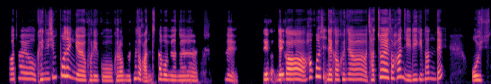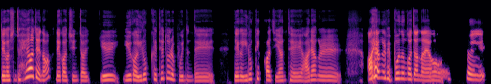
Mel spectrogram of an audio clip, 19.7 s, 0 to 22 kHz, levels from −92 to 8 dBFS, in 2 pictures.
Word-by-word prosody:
맞아요. 260 0 -3
괜히 250 +3 -2
심보 350 +8 +1
생겨요. 255 - +3
그리고 195 -3 -4
그러면 200 +1 -3
계속 265 -4 0
안 170 +5 0
듣다 250 +2 -2
보면은 200 -3 -2 0.5
네. 225 -6 -5 0.5
내가 240 +2 +4
내가 240 -1 +6
하고 335 - +2
싶 360 - -7
내가 235 0 +2
그냥 240 -3 -2
자처해서 310 +7 +3
한 345 +2 +1
일이긴 230 +3 -3
한데 275 +4 -2 0.6
'어이씨 205 +1 +1
내가 205 0 +3
진짜 215 +1 -6
해야 360 +11 +7
되나?' 270 - 0
내가 200 -1 0
진짜 190 -1 -6 0.3
얘 210 +1 +1
얘가 215 -1 0
이렇게 240 +4 -2
태도를 275 -1 -3
보이는데 185 -4 -8 0.4
내가 195 0 +1
이렇게까지 215 -3 -3
얘한테 185 -1 -5
아량을 195 0 -4 0.5
아량을 310 -6 +7
베푸는 275 +1 0
거잖아요. 220 -7 +2 0.8
네. 225 - 0
225 Hz, 300 characters per minute, -21 LUFS, 200-255 Hz, 0.8 s, 해야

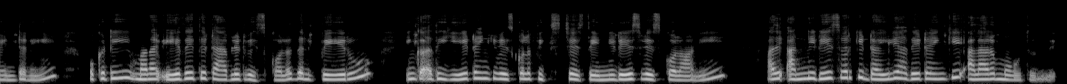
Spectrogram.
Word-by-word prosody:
వెంటనే, 200 0 -4 0.5
ఒకటీ 275 +1 0 0.2
మనం 245 +1 +4 0.2
ఏదైతే 275 +3 +3
టాబ్లెట్ 230 +1 0
వేసుకోవాలో 205 +4 -4
దాని 235 -5 -1
పేరు, 230 +5 +2 0.5
ఇంకా 255 - +2
అది 260 0 0 0.2
ఏ - - +4
టైమ్‌కి 275 -2 0
వేసుకోవాలో 250 +1 0
ఫిక్స్ 230 - -7
చేస్తే, 225 -2 +1
ఎన్ని 220 +2 0
డేస్ 240 +2 +4
వేసుకోవాలో 215 -3 0
అని, 210 +8 -4 0.6
అది 265 +3 +3
అన్ని 255 +3 +2
డేస్ 285 +3 +1
వరికి 305 +1 -1
డైలీ 240 +5 +2
అదే 255 +1 +2
టైమ్‌కి 250 +6 -1
అలారం 240 +1 +2
మోగుతుంది. 210 - -8
245 Hz, 155 wpm, -22 LUFS, 225-260 Hz, 0.6 s, మనం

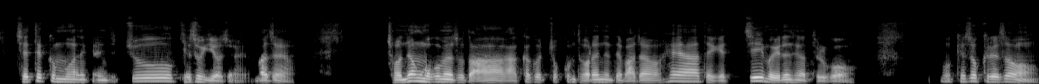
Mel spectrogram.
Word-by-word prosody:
재택근무하니까 120 -5 -1
이제 - - -14
쭉 150 0 +1
계속 115 +2 -1
이어져요. 90 - -1
맞아요. - - 0 0.9
저녁 150 +10 +4
먹으면서도 120 -5 +3
'아 95 +2 +3
아까 90 +6 -4
그거 115 - -3
쪼끔 120 +1 -8
덜 95 0 0
했는데 110 -2 0
마저 95 +3 0
해야 140 -2 +2
되겠지?' 165 - +1
뭐 110 - +4
이런 110 +2 +3
생각 100 -2 -2
들고 80 -2 -3 0.8
뭐 - - -9
계속 140 +2 -2
그래서 120 - +1
115 Hz, 330 characters per minute, -22 LUFS, 100-140 Hz, 0.9 s, 저녁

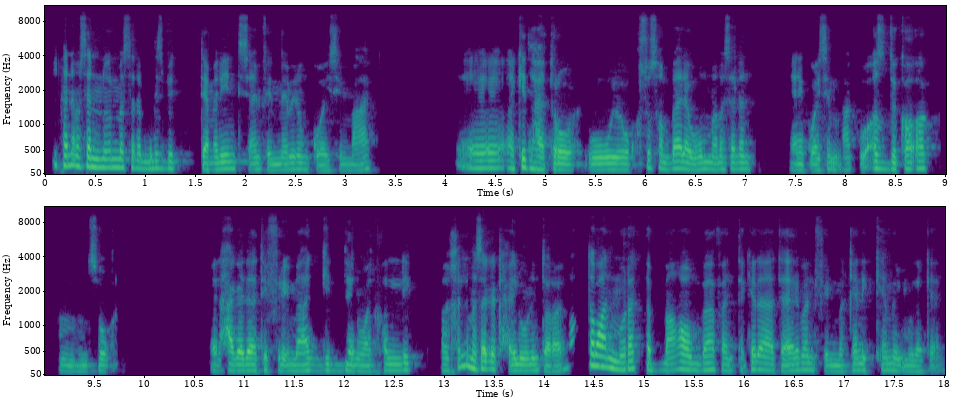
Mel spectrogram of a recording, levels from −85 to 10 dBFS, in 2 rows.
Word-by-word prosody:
فخلينا 195 +1 +3
مثلًا 180 -3 +4
نقول 160 0 +2
مثلًا 155 -2 0
بنسبة 140 0 -3 0.2
80، 130 +2 +2
90% 115 -4 -3
منهم 125 0 -1
كويسين 105 0 -6
معاك، 110 +5 -5 0.9
آآ 145 0 +1
أكيد 140 +2 +2
هتروح 120 -2 +2
و 115 +1 +3
وخصوصًا 120 +5 -2
بقى 140 +2 +3
لو 125 -3 +3
هم 125 +2 0
مثلًا 125 0 -2 0.3
يعني 115 - -2
كويسين 110 0 -3
معاك 120 0 -8
وأصدقائك 135 +1 +1 0.3
من 110 -1 -5
صغرك، 110 +1 -5 0.9
الحاجة 120 0 +3
دي 120 +1 +6
هتفرق 115 -1 -3
معاك 115 +1 +1
جدًا، 115 0 -3
وهتخليك 120 +4 -2 0.2
وهتخلي 170 - -1
مزاجك 150 -4 +4
حلو 120 0 +2
وأنتَ 120 +1 0
رايح، 105 +7 0 0.2
طبعًا 210 -2 +8
المرتب 150 -6 +2
معاهم 130 +1 +3
بقى 135 0 +1
فأنتَ 120 -3 -5
كده 135 -2 +2
تقريبًا 120 +3 +1
في 125 -2 -8
المكان 110 +3 -2
الكامل 125 0 -3
المتكامل. 110 +1 -5
125 Hz, 155 wpm, -23 LUFS, 115-135 Hz, 0.9 s, طبعًا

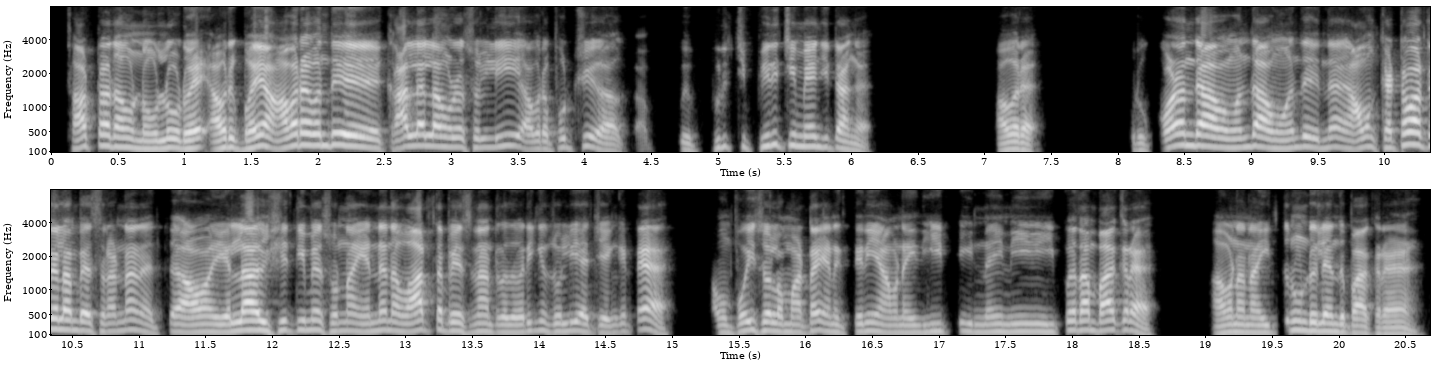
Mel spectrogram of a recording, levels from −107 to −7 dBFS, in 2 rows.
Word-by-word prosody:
சாப்பிட்டா 220 - 0
தான் 190 -1 +3
உன்ன 155 -2 -2
உள்ள 165 +3 0
உடுவேன். 165 +2 +3
அவருக்கு 175 -3 +1
பயம். 210 +3 +7
அவர 225 +2 +5
வந்து 235 +1 0 0.4
கால்லல்லா 210 0 +3
விழ 190 0 -2
சொல்லி 185 +4 -4 0.2
அவர 150 +1 -5
புடிச்சு 185 +3 -10 0.9
பிரிச்சு, 185 +1 -12
பிரிச்சு 225 +2 -3
மேய்ஞ்சுட்டாங்க. 180 -9 -1 1.1
அவர, - - +1 0.8
ஒரு 130 - -11
கொழந்த 225 -1 +3
அவன் 180 -2 +2
வந்து, 200 +4 -2
அவன் 165 -1 -1
வந்து 195 +2 -2 0.3
அவன் 195 -2 -3
கெட்ட 175 +7 +1
வார்த்தயெல்லாம் 205 -5 +4
பேசுறான்னா, 170 +3 -2 0.4
அவன் 155 0 0
எல்லா 185 +2 +6
விஷயத்தையுமே 190 +2 -3
சொன்னான். 170 -1 -2
என்னென்ன 180 0 0
வார்த்த 190 +2 +2
பேசுனான்ற 155 -2 -2
வரைக்கு 170 +3 -6
சொல்லியாச்சு 160 -4 -4
எங்கிட்ட. 150 0 -3 0.5
அவன் 140 -1 -9
பொய் 175 0 -2
சொல்லமாட்டான். 165 +1 0
எனக்குத் 150 0 -8
தெரியும். 165 -3 -1
அவன 145 0 -5 0.2
இ - - -4
பி 170 - -11
ந - - -6 0.2
நீ 160 - -5 0.2
இப்ப 185 +3 -4
தான் 180 -1 -1
பார்க்குற. 190 -1 +1 0.6
அவன 150 +1 -1
நான் 145 0 -2
இத்துனூண்டுல 175 +2 -1
இருந்து 150 -2 -4
பார்க்றேன். 120 -3 -2
175 Hz, 160 wpm, -24 LUFS, 155-190 Hz, 1.1 s, பயம்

